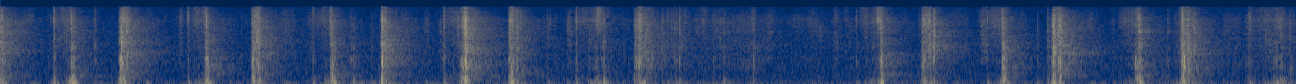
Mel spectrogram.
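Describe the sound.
Tarot cards being shuffled before a card is drawn in a reading: many quick, crisp riffling flicks in an uneven rhythm, with no voices over them.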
